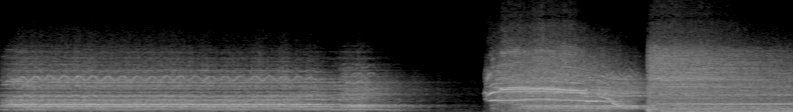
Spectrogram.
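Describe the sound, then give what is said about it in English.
A woman's piercing scream in a film scene set at a concert, where a mother cries out to warn of an assassin: orchestral music plays, fades, then a high sustained shriek breaks in, followed by a loud full burst of sound. “She screams, a human instinct to save someone.”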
